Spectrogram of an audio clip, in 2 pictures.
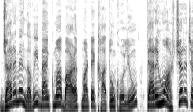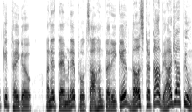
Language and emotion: Gujarati, surprised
